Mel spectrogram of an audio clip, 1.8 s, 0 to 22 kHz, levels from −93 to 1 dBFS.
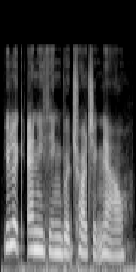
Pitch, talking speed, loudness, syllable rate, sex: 215 Hz, 195 wpm, -17 LUFS, 5.9 syllables/s, female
